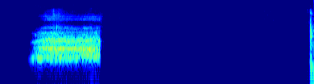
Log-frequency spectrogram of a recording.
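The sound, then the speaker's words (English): A single dog bark rings out, followed by a long stretch of silence before another brief sound begins right at the end. “You might have heard a dog, but on my podcast, there's always a dog barking.”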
